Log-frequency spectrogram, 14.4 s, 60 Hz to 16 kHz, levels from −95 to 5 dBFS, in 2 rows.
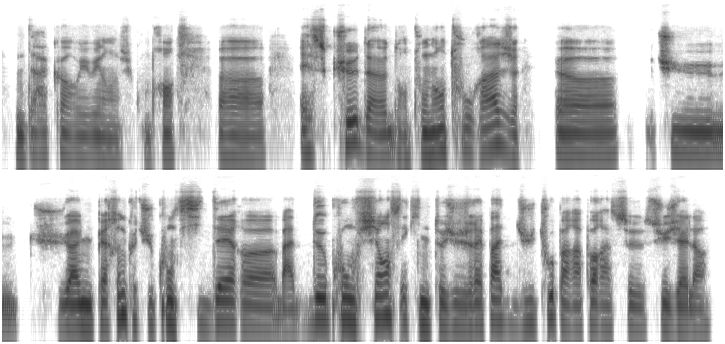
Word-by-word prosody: D'accord, 105 +1 -6
oui, 95 0 -7
oui, 95 0 -5
non 90 -1 -7
mais 90 - -13
je - - -10
comprends. - - -6 0.5
Heu, 95 -1 -2 0.4
est-ce 115 0 +6
que 150 +2 +3
de 105 -8 0
dans 105 -1 -8
ton 105 +2 -1
entourage, 120 +1 0 0.4
heu, 105 0 0 0.4
tu 110 - 0 0.4
tu 110 +1 +1
as 105 - +7
une 110 -1 +3
personne 120 +7 +1
que 125 - -8
tu 115 - -1
considères, 115 +1 +3
heu, 100 -2 +1
bah 95 0 +1
de 130 +3 +4
confiance 135 +2 +3
et 125 - -6
qui 115 - -3
ne 110 - +3
te 110 - -5
jugerait 105 +1 0
pas, 125 +3 +2
du 115 +1 -6
tout, 140 - -1
par 110 - -1
rapport 105 +2 0
à 105 - -6
ce 100 -1 -1
sujet-là? 100 -2 0
105 Hz, 165 wpm, -25 LUFS, 100-115 Hz, 0.5 s, as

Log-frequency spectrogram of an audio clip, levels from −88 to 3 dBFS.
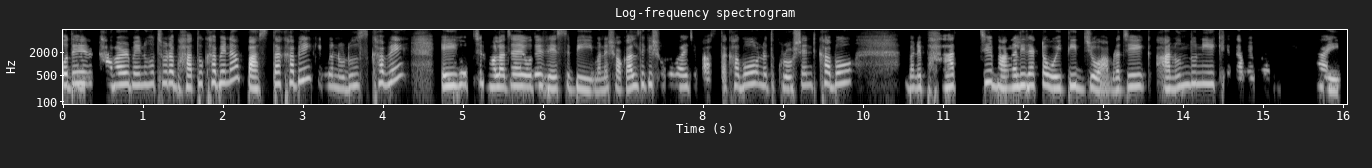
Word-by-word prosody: ওদের 300 +2 +4 0.2
খাবার 280 0 +3
মেইন 275 0 0
হচ্ছে 300 +1 -7
ওরা 310 0 +3
ভাতও 250 +4 +2
খাবে 315 -1 +3
না, - - +5 0.2
পাস্তা 235 +6 +6
খাবে 325 +2 +2 0.2
কিংবা 265 -2 -9
নুডলস 245 +4 -5
খাবে। 315 +2 +1 0.6
এই 265 +1 +6
হচ্ছে 280 +2 -5
বলা 245 0 +6
যায় 260 0 +4
ওদের 265 +2 +1
রেসিপি। 220 0 -2 0.2
মানে 205 +2 -5
সকাল 220 +1 +4
থেকে 290 +1 -3
শুরু 265 0 -15
হয় 245 0 +1
যে 255 - -28
পাস্তা - - -3
খাবো 260 0 -1 0.2
নয়তো 265 -3 -7
crossant 250 +5 -3
খাবো। 290 -1 +3 0.9
মানে 235 +1 -2
ভাত 250 +2 +1 0.3
যে 330 - +1
বাঙালির 245 +3 +4
একটা 275 - -2
ঐতিহ্য 230 0 -1 0.2
আমরা 215 +2 -4
যে 250 - -1 0.5
আনন্দ 245 +6 0 0.2
নিয়ে 295 0 0
খেতাম 210 -8 -9
এবং 335 +8 -16 0.6
খাই। 225 -5 +2
260 Hz, 160 wpm, -22 LUFS, 230-285 Hz, 0.9 s, পাস্তা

